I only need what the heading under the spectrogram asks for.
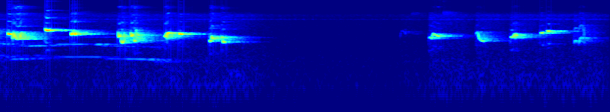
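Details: Sooty-headed bulbul from Java in lively song: a dense burst of bright fluty phrases with falling slurs, then about a second and a half of silence, then a softer run of short whistled notes.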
